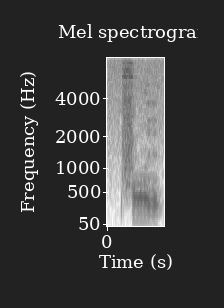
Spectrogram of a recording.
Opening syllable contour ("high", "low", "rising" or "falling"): low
